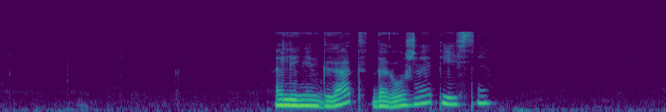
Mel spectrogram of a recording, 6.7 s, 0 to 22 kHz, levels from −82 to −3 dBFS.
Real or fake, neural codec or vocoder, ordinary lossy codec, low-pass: fake; codec, 16 kHz, 8 kbps, FreqCodec, smaller model; none; none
